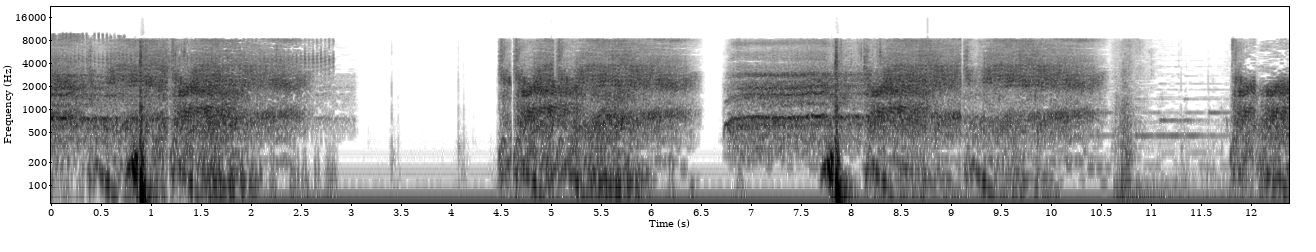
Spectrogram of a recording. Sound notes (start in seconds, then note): 4.6 rake screaming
